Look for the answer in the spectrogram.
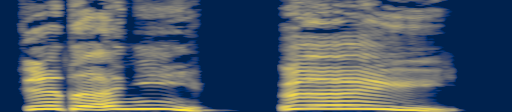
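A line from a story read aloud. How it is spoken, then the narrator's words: Boy shouting. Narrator (Russian): закричал мальчик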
